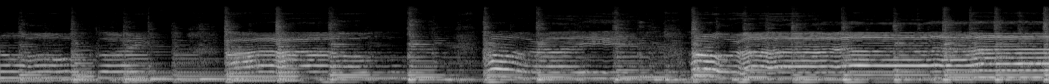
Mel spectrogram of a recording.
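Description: Acoustic guitar strummed steadily under a woman singing a slow melody in long held notes, in three phrases.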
